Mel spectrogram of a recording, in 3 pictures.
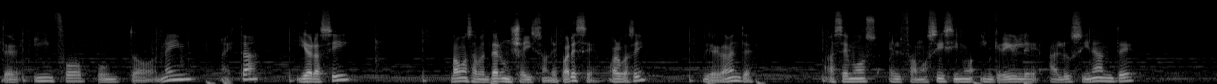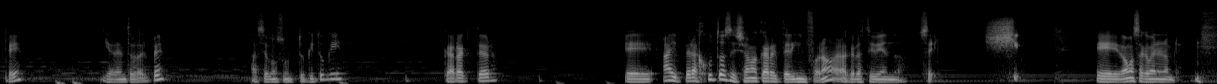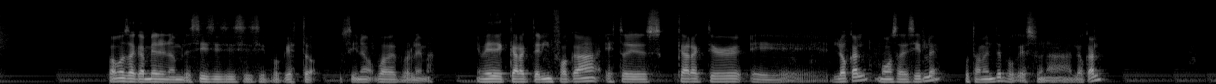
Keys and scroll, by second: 0.0-2.4 typing, 2.3 ctrl+s, 3.8 Tab, 4.4 BackSpace, 8.5 [, 9.9-12.4 typing, 15.1-17.2 typing, 18.4 Escape, 19.1 k, 20.2-22.7 typing, 24.1 ctrl+o, 24.3-27.4 typing, 27.8 Return, 28.6 g, 29.1 l, 29.6 BackSpace, 32.1-36.5 typing.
